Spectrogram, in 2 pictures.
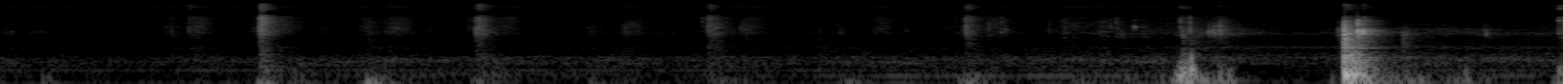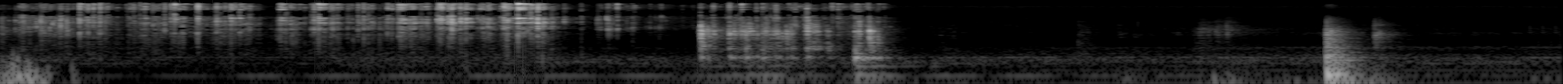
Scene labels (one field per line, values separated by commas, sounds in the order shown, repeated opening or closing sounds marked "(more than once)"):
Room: bedroom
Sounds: footsteps, wardrobe or drawer (more than once), keys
